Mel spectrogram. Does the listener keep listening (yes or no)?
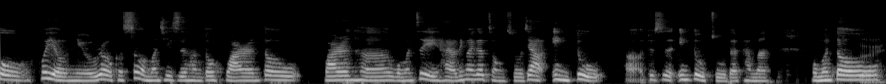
yes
